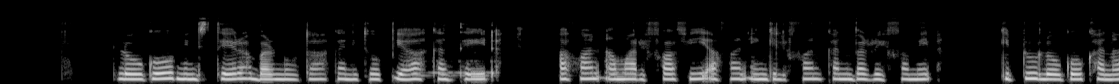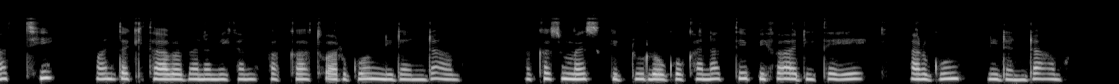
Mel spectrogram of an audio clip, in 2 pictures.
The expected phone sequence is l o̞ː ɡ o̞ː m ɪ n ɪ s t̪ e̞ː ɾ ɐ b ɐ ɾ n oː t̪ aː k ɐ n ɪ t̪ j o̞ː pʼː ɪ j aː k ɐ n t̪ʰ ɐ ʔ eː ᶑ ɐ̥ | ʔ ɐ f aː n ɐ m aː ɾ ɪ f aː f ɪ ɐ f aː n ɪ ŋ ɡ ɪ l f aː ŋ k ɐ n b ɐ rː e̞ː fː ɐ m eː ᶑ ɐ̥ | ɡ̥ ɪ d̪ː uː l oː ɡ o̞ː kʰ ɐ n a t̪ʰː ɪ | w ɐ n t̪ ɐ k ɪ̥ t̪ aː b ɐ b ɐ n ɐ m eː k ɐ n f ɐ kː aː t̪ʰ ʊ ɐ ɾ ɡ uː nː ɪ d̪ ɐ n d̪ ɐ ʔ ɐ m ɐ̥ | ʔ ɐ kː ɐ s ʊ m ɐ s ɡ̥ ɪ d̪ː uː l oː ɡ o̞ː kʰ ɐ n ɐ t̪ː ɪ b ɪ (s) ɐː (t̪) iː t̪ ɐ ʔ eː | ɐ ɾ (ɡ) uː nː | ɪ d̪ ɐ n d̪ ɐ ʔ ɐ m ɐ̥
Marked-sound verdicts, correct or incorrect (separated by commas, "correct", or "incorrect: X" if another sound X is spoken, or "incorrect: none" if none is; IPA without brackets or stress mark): incorrect: f, incorrect: d̪, correct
